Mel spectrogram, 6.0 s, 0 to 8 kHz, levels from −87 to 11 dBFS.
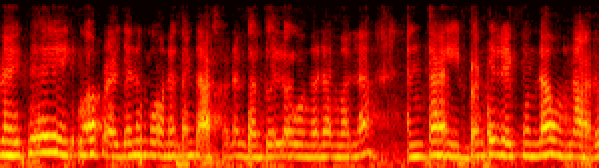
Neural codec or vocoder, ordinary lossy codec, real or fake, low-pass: codec, 24 kHz, 1.5 kbps, HILCodec; none; fake; 7.2 kHz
